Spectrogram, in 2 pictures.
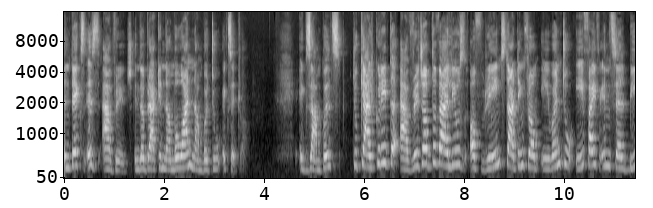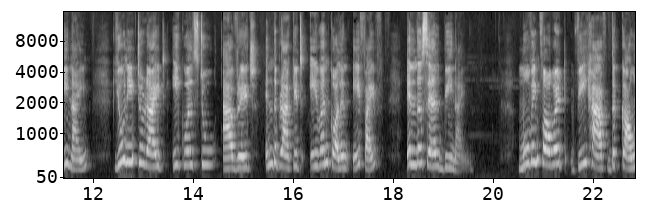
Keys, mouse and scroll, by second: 1.2 shift+9, 1.9 shift+a, 2.4 shift+1, 3.7-5.1 typing, 7.5 shift+a, 7.9 5, 8.4 shift+0, 9.6 Return, 20.4 Escape, 22.0-22.8 drag.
